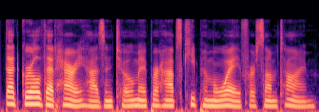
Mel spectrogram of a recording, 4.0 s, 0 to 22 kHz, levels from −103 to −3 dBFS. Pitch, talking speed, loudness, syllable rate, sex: 165 Hz, 225 wpm, -18 LUFS, 4.7 syllables/s, female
